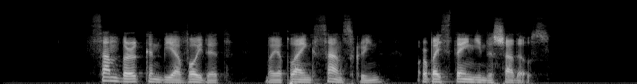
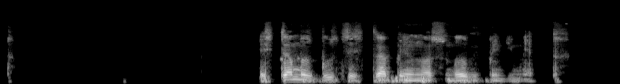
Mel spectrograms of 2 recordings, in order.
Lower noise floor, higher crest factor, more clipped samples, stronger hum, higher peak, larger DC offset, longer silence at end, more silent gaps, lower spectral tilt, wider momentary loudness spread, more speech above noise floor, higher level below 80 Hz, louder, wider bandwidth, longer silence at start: second, -64 dBFS vs under -90 dBFS; about the same, 20 dB vs 22 dB; neither; neither; second, -4 dBFS vs 0 dBFS; neither; first, 0.9 s vs 0.6 s; second, none vs 0.16-2.59 s, 3.65-3.72 s, 5.37-5.52 s; second, -5 dB/octave vs -7 dB/octave; second, 13 LU vs 17 LU; second, 43 dB vs over 71 dB; first, -44 dBFS vs -62 dBFS; about the same, -21 LUFS vs -19 LUFS; first, 11.5 kHz vs 7.6 kHz; first, 0.95 s vs 0.05 s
